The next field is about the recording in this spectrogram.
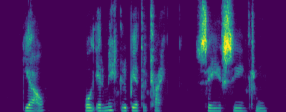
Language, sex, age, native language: Icelandic, female, 16, Filipino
